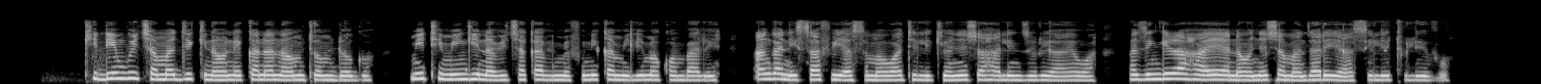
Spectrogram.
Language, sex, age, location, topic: Swahili, female, 18-24, Nairobi, government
